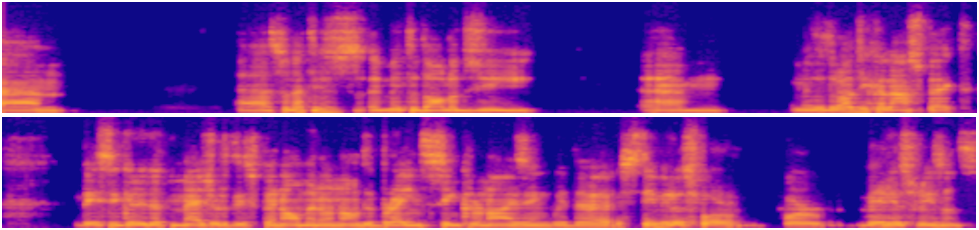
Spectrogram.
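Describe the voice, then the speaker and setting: A man talks at a fairly quick pace, with long, frequent pauses. His loudness stays very even, and his pitch varies in an ordinary way. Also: medium pitch for a man. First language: not English. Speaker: professor and researcher. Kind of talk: interview explaining research. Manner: halting, many fillers.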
